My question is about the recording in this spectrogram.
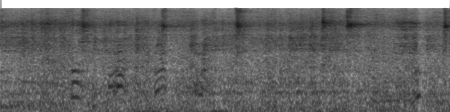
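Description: Dark-ride car rolling along its track, a steady low rumble with a few light rattles and clicks.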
